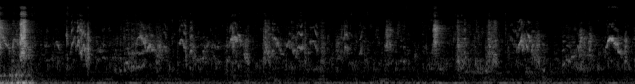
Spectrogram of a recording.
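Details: Several pet parakeets on a Saturday morning, busy scratchy chatter of short squawks and chirps, a sharp knock at the very start, calls continuing unevenly throughout.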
